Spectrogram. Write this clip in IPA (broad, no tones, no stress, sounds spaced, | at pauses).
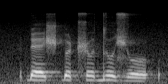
ɗ ɛ ʃ ɗ ʊ ʈ͡ʂ ʊ d ʊ ʑ o ʔ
